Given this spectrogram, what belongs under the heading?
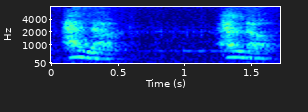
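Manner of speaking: a hint of a cheeky greeting; dry skin saying hello. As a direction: give the dry skin a little teasing voice. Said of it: "the dry skin says".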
